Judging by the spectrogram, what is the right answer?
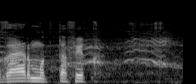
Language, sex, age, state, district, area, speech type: Urdu, male, 18-30, Uttar Pradesh, Lucknow, urban, read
